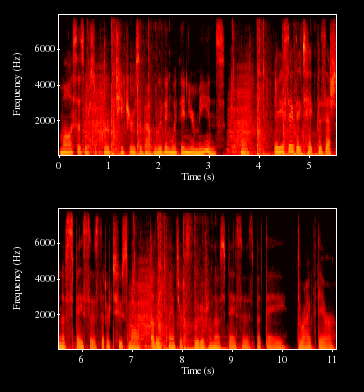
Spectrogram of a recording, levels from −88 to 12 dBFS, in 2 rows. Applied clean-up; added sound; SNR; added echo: none; Squeak; 5 dB; none.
